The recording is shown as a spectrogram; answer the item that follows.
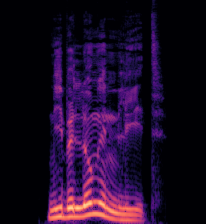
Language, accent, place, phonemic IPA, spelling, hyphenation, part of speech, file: German, Germany, Berlin, /ˈniːbəlʊŋənˌliːt/, Nibelungenlied, Ni‧be‧lun‧gen‧lied, proper noun, De-Nibelungenlied.ogg
- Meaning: A tragic epic poem, written in Middle High German, partially set in the land of the Nibelungs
